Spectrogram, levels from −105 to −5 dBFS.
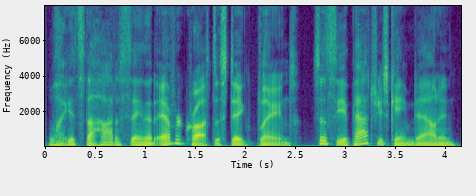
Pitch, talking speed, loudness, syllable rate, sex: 105 Hz, 245 wpm, -19 LUFS, 6.1 syllables/s, male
